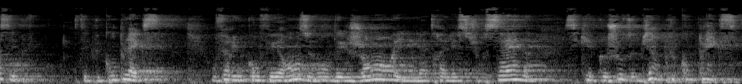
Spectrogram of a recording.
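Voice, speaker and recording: A woman performing a comic stage monologue, telling her story haltingly and acting out her own lines of dialogue. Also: mid-range voice, mellow. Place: stage in a large hall. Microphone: handheld stage mic. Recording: echoey hall, mic at a distance.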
